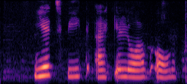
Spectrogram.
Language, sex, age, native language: Icelandic, female, 10, Icelandic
